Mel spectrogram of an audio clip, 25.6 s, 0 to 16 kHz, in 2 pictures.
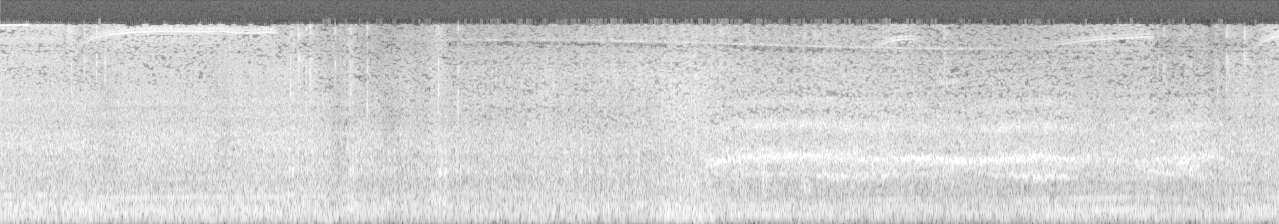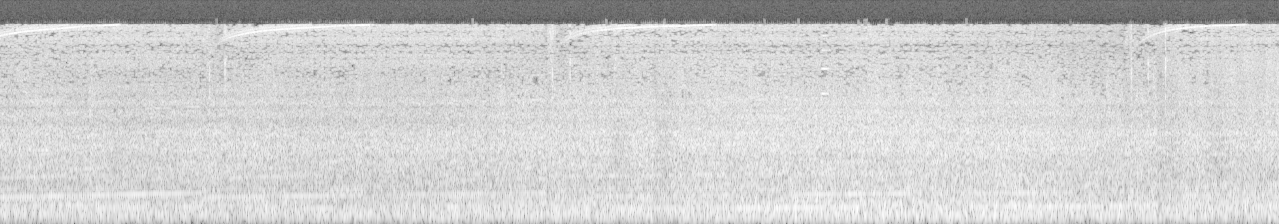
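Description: A GT3 race car circling a track in Gran Turismo 7 during practice, engine droning loud and steady with rising and falling pitch through gear changes, continuous with no talk.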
